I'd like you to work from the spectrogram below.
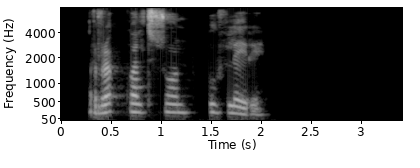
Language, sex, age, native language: Icelandic, female, 30-39, Icelandic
